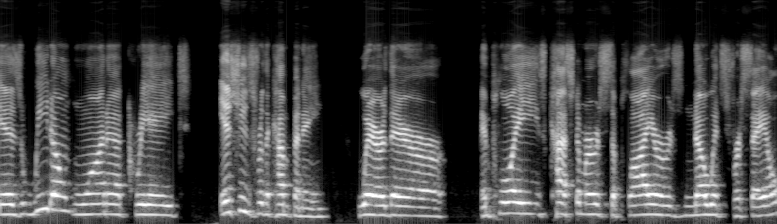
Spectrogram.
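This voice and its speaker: In an American accent, a man speaks at a very slow pace. His pitch is fairly high, with ordinary variation. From US Pacific Northwest, Portland, Oregon. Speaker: business broker. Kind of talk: interview.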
